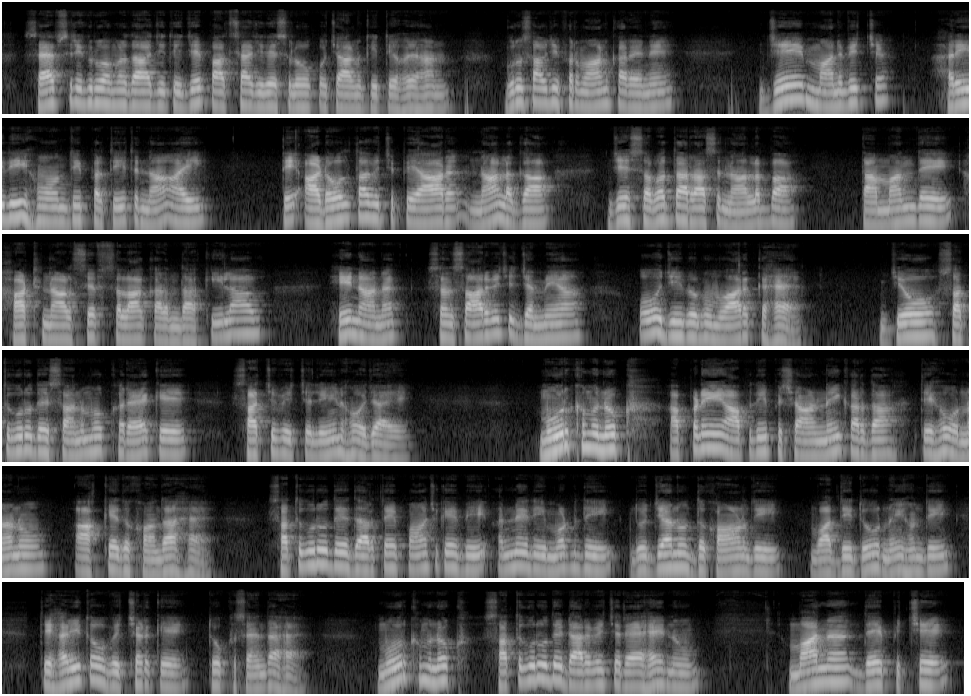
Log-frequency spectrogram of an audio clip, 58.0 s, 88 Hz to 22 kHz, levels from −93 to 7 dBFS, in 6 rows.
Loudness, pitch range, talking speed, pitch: -27 LUFS, 125-150 Hz, 130 wpm, 135 Hz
